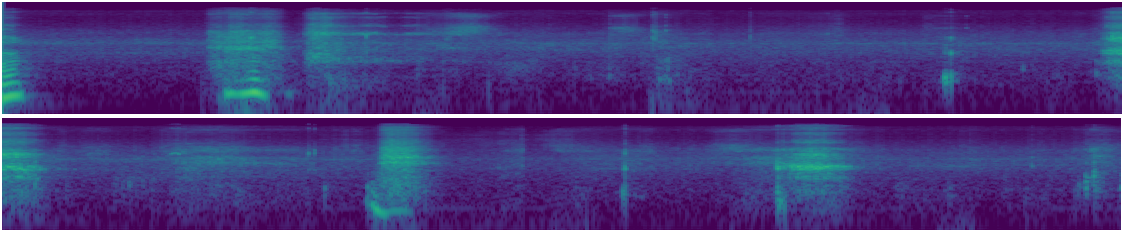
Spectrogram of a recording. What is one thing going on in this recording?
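A man laughs heartily over an online call.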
